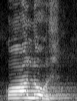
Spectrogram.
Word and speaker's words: কলস: আর কলস আছে দন্ত স, আমরা এটা উচ্চারণ করি স এর মতো। তাহলে আমরা এখানে দন্ত স না লিখে অবশ্যই তালব্য স লিখব, কলস।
